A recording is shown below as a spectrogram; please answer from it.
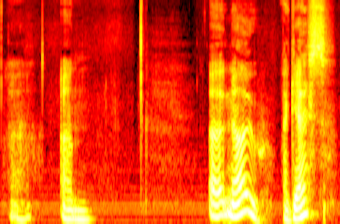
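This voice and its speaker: A man's voice: a little high, expressive, drawn-out words, creaky, slightly rough, no room sound, heavily acted. An actor playing an awkward, wounded bisexual man of about forty in a radio drama, talkative, hesitant and self-deprecating. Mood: awkward, flustered. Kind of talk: naturalistic radio drama acting.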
